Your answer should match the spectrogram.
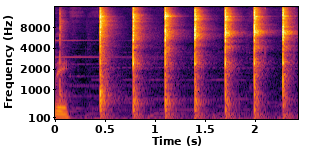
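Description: Hammer gently tapping a steel driver to knock the bush out of a rocker arm held in a fixture: a steady run of sharp metallic taps, about three a second, starting about half a second in.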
